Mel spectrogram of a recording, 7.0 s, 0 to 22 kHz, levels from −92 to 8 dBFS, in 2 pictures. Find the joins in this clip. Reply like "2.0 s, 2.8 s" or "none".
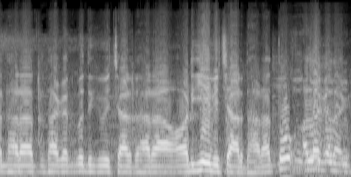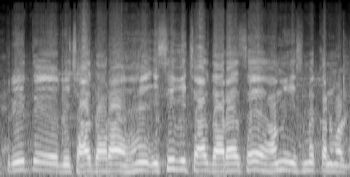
3.5 s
